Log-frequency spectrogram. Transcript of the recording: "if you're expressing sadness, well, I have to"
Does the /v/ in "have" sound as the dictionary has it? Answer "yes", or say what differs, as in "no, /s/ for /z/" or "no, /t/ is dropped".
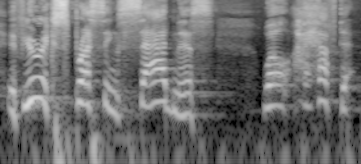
no, /f/ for /v/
